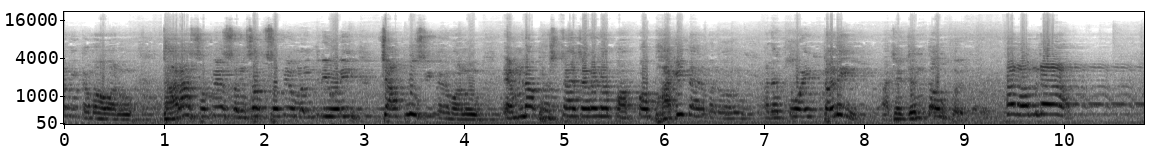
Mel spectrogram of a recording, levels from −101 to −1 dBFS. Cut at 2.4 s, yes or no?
no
